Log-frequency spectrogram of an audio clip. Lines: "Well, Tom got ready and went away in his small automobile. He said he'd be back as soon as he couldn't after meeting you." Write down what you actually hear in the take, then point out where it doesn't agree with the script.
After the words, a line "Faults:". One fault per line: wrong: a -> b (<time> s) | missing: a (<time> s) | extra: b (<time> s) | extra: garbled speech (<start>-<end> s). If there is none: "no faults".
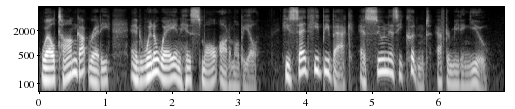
"Well, Tom got ready and went away in his small automobile. He said he'd be back as soon as he couldn't after meeting you."
Faults:
no faults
